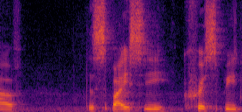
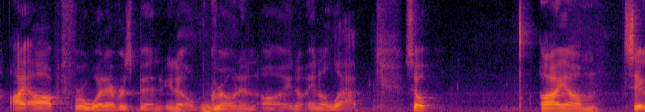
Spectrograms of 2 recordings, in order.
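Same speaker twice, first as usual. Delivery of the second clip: ordinary talk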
